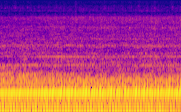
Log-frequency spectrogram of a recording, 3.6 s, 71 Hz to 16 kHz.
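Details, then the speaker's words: 1991 Mercedes 190E at idle after rear exhaust work: deep throbbing rumble with a faint quick cricket-like chirp, from leaking pipe donut gaskets between cats and resonator; resonator baffle was destroyed and rattling. "Yeah, the exhaust is rumbling, but I just have those like cricket sounds. That's where it leaks through pipes, but that's already further up, not in the resonator and the exhaust."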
